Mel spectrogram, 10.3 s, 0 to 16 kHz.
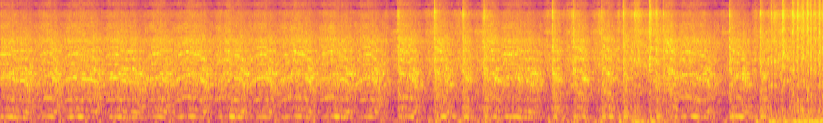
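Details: Chrysler 360 LA V8 in a Valiant CH hardtop, first start in a long time after starter replacement, fuel poured into carburetor: very loud, uneven uncorked rumble with lumpy, irregular beat hunting as revs change; runs but rough, cause unconfirmed.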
